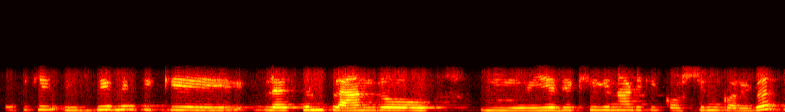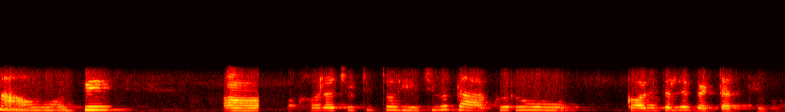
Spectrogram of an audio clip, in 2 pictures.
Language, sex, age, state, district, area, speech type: Odia, female, 18-30, Odisha, Koraput, urban, conversation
